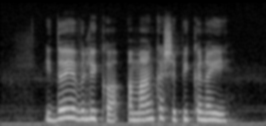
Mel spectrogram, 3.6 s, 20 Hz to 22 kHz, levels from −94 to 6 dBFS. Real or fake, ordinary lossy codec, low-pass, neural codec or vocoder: fake; Opus, 64 kbps; 19.8 kHz; vocoder, 44.1 kHz, 128 mel bands every 256 samples, BigVGAN v2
